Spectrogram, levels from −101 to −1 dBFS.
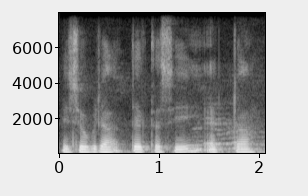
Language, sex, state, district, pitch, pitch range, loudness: Bengali, male, Tripura, West Tripura, 135 Hz, 130-135 Hz, -16 LUFS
